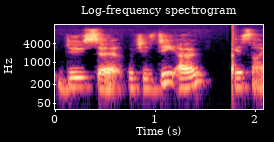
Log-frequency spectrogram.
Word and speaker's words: Ducere: actually means to leave it's Latin and you simply say do sir which is d-o yes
